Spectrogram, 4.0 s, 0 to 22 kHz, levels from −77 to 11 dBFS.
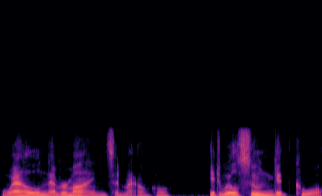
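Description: Listening through the speech, which carries the band-limited character of the AMR wideband (HD Voice) codec at 12.65 kbit/s, nothing stood out as a technical problem.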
